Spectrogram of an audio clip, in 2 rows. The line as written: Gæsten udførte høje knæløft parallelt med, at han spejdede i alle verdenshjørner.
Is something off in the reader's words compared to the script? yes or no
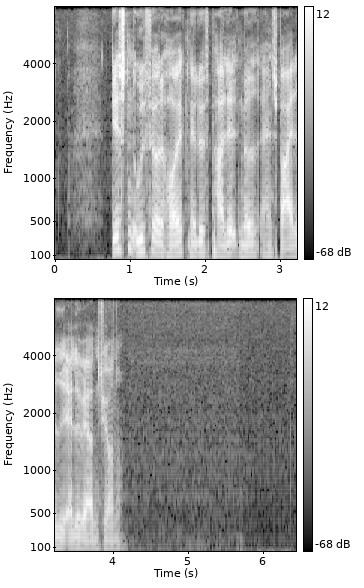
no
